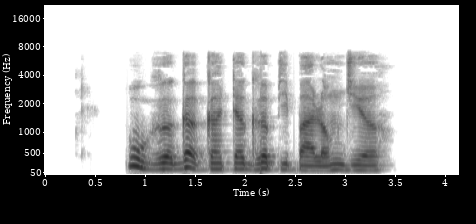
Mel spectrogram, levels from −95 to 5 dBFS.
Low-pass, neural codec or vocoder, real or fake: 7.2 kHz; none; real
